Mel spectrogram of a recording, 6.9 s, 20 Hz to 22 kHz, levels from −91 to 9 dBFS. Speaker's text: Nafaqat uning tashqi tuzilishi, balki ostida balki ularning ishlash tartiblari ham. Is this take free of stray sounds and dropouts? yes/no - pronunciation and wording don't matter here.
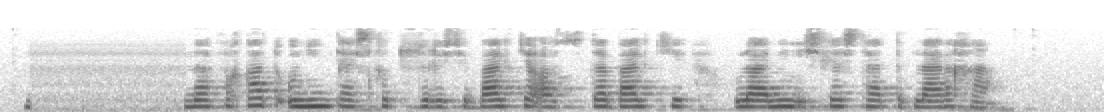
yes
